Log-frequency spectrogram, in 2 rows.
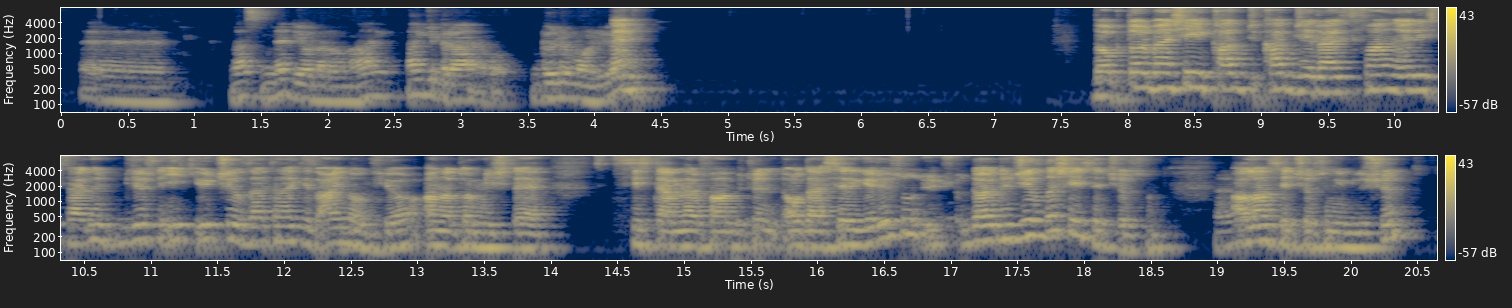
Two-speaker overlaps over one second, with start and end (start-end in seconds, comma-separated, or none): none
